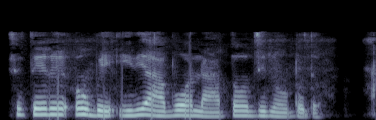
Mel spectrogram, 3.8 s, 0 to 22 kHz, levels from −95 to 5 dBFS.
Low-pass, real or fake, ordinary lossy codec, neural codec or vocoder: 7.2 kHz; fake; MP3, 48 kbps; autoencoder, 48 kHz, 128 numbers a frame, DAC-VAE, trained on Japanese speech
